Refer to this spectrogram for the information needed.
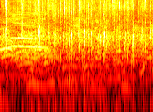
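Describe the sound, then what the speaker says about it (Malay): Studio audience applauding the sponsor Al Jazari on the Malaysian show Dr Muda, steady dense clapping filling the room, with a voice or two and some tonal sound running underneath. "Ya, tepukan untuk Al Jazari"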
